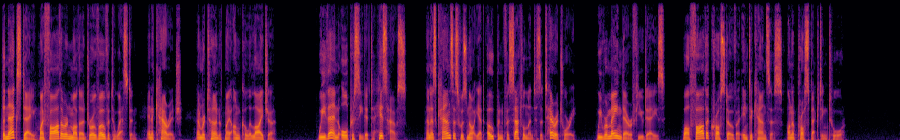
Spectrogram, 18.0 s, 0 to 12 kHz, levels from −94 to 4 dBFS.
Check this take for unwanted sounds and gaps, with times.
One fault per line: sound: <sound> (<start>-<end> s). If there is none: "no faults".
no faults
